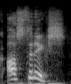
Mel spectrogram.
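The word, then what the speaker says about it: Astérix: Daar opende Park Asterix. Of zoals de Fransen zeggen, Park Asterix. Die hebben natuurlijk de klemtoon. – Asterix. – Asterix, die hebben de klemtoon achterin.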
